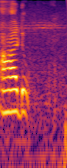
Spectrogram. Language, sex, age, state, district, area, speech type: Telugu, female, 18-30, Telangana, Peddapalli, rural, read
